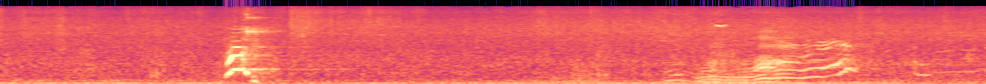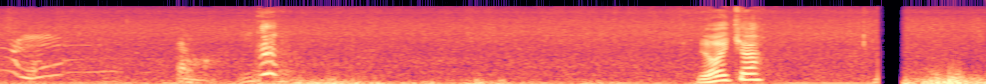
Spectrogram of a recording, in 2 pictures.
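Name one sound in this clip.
A puppy yelps and whines in a high voice.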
